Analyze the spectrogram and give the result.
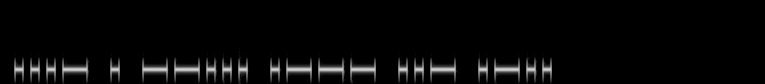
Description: Morse code, heard as a keyed tone, about 15 wpm, 700 Hz. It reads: VE7JUL
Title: DXCC-100 Call Signs - 6 Characters - Repeated 3x - 15wpm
